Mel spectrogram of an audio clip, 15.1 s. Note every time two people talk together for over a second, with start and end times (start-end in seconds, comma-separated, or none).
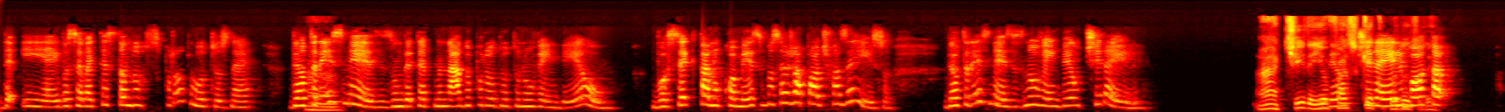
13.2-14.4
